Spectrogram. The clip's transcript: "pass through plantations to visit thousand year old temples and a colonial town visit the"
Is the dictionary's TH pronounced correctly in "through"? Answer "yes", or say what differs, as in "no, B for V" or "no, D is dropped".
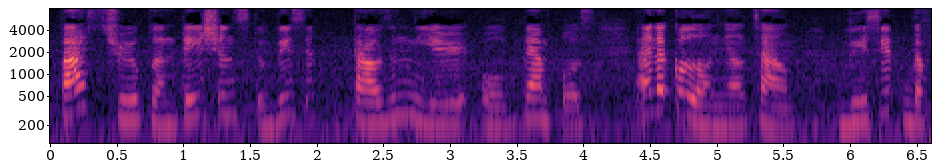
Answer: no, T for TH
